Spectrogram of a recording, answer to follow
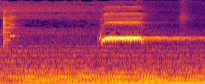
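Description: Interval timer's whistle: one short, steady, high-pitched blast about a second in, trailing off afterwards, signalling the start of a work interval, over background music.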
